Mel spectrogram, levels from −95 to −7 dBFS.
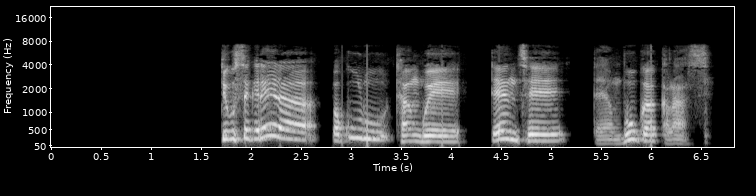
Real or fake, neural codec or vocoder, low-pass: real; none; 7.2 kHz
